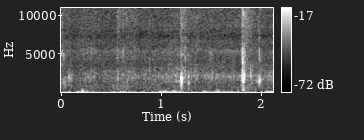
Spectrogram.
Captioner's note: footsteps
